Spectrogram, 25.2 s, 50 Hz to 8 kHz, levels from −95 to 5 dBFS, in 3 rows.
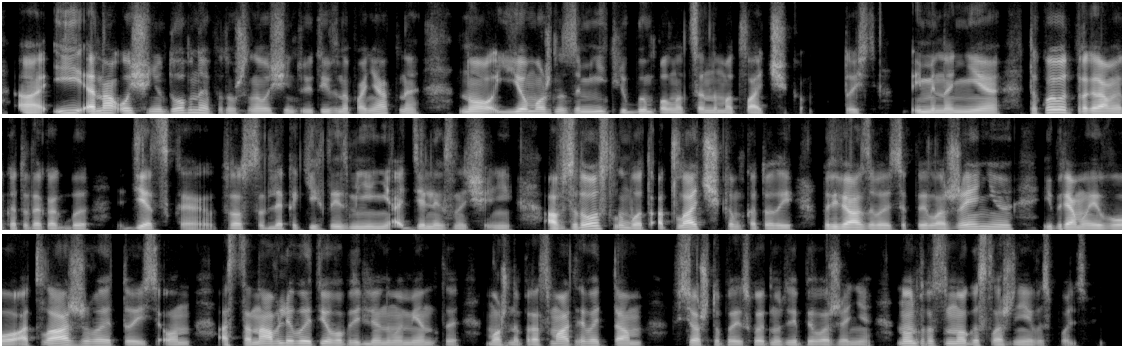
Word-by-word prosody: А, 105 -1 +7
и 165 - -1
она 165 +3 +8
очень 160 -5 0
удобная, 165 +6 -2
потому 120 -2 -10
что 115 - -8
она 120 - -1
очень 120 -1 -3
интуитивно 115 0 -6
понятная, 115 -2 -2 0.3
но 125 +1 +4
ее 125 +6 +2
можно 135 -2 -1
заменить 120 +3 -5
любым 120 +2 -3
полноценным 105 -1 -3
отладчиком, 100 -2 -2 0.3
то - - -6
есть - - -8 0.3
именно 110 -1 0
не 115 0 +2 0.2
такой 195 - +2
вот 195 -6 +4
программой, 120 -2 +6
которая 105 0 -4
как 105 -4 -3
бы 100 +2 -4 0.2
детская, - - 0
вот - - -17
просто 105 -2 -3
для 100 +1 -1
каких-то 105 +1 -6
изменений 105 0 -3
отдельных 105 -1 -1
значений, 95 0 -6 0.2
а 110 - +9
взрослым 125 - +2
вот 110 0 0
отладчиком, 135 -3 +4
который 105 0 -4 0.2
привязывается 110 -3 +4
к - - -48
приложению 140 - 0 0.2
и 110 - -7
прямо 115 -1 +5
его 110 0 +2
отлаживает, 140 -4 +4
то 110 - -4
есть 100 -3 -5
он 105 -2 -3 0.2
останавливает 140 +4 +2
его 130 -2 +1
в - - +2
определенные 115 -1 -4
моменты, 110 -2 -5 0.2
можно 105 -2 -3
просматривать 130 +4 -1
там 115 -2 0 0.2
всё, - - -1
что - - -5
происходит 105 +1 -3
внутри 110 0 -6
приложения, 100 -1 -5 0.2
но 140 - +2
он 140 - +2
просто 135 0 -7
намного 130 -3 0
сложнее 105 -2 -3
в - - -11
использовании. - - -14
115 Hz, 170 wpm, -23 LUFS, 105-130 Hz, 0.3 s, а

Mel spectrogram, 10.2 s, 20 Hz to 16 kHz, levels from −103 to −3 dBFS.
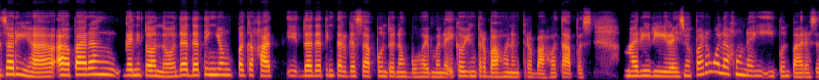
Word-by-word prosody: sorry 290 0 +3
ha? 190 0 +3
Ah, 255 +1 +8
parang 275 0 +5
ganito 250 0 -1
ano, 200 -3 -1
darating 255 +2 +3
yung 260 - -2
pagkaka 240 -3 +2 0.3
darating 230 +2 +1
talaga 215 -3 -2
sa 210 -2 +1
punto 205 -1 -6
ng 195 0 -5
buhay 185 +1 -7
mo 185 0 -7
na 175 - -3
ikaw 215 +4 -3
yung 210 0 -7
trabaho 190 -2 -1
ng 180 0 -5
trabaho 175 -3 -5
tapos 170 -2 -3 0.4
mare-realize 220 -2 0
mo, 225 - -6
"Parang 275 - -2
wala 330 -6 +2
akong 290 -2 -2
naiipon 220 -1 -9
para 175 0 -2
sa 190 - -6
220 Hz, 180 wpm, -24 LUFS, 195-255 Hz, 0.4 s, Ah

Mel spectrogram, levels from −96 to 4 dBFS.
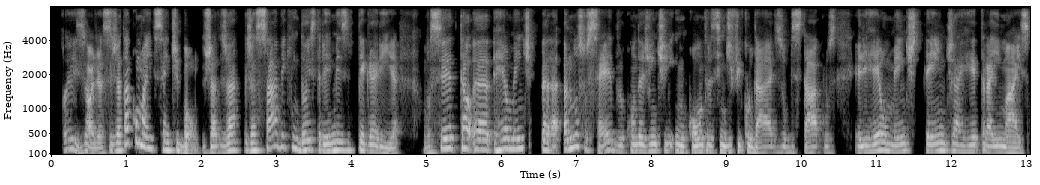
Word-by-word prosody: Pois. 160 - -5
Olha, 105 +1 +1
você 105 - -3
já 155 +1 +3
tá 295 - +2
com 340 - -3
um - - +5
mindset 180 -8 +2
bom. 135 - -1
Já 120 +1 +1
já 155 +6 +1
já 155 0 +3
sabe 195 +8 +1
que 220 +1 -10
em - - +3
2, 175 +2 0
3 145 -4 +1
meses 160 0 +2
pegaria, 120 -10 -1 0.3
você 115 - +2
tá 200 -1 +1
eh, 180 -2 +1
realmente 195 +3 +2
a 170 -2 +1
a - - 0
o - - +2
nosso 225 0 +1
cérebro, 160 -5 -1
quando 140 +1 -2
a 140 - +3
gente 145 +2 0
encontra, 135 +1 +1
assim, 130 +1 -1
dificuldades, 120 -2 -1
obstáculos, 120 0 -3 0.3
ele 125 +1 +1
realmente 145 0 0
tende 150 +1 0
a - - +1
retrair 135 -1 -1
mais, 110 -2 +1
145 Hz, 190 wpm, -22 LUFS, 125-170 Hz, 0.3 s, um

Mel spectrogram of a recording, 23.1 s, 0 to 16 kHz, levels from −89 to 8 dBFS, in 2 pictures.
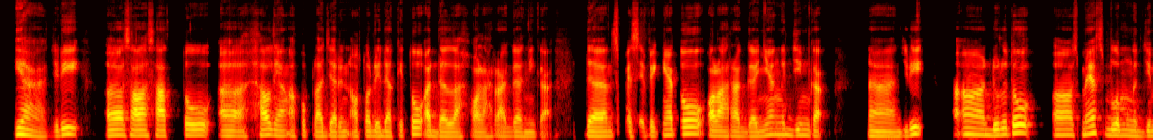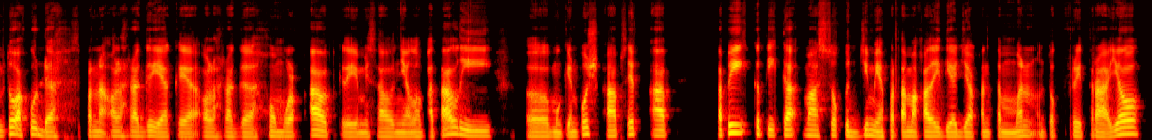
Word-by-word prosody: Iya. 140 -10 +2
Jadi, 160 +9 +1 0.3
eee, 145 +1 +5
salah 140 -1 +6
satu, 140 +1 +1
eee, 130 -1 +1
hal 145 +1 +4
yang 130 -2 -2
aku 130 - -5
pelajarin 120 0 -2
otodidak 120 -2 -2
itu 165 +6 0
adalah 115 -2 +1
olahraga 110 +1 -2
nih, 110 -1 -6
Kak. - - -6 0.3
Dan 120 -1 +3
spesifiknya 125 +4 -2
tuh 175 +2 +3
olahraganya 125 +4 +1
ngegim 145 -1 -3
Kak. 130 -3 0 0.5
Nah, 120 -2 +1
jadi 160 +10 +2 0.4
heeh, 170 -1 +3
dulu 145 +2 +1
tuh, 210 +1 +6 0.3
eee, 150 0 +3
sebenernya 185 +6 +2
sebelum 145 -3 0
ngegim 125 +1 -4
tuh 180 - +5
aku 165 - 0
udah 115 0 0 0.3
pernah 125 -3 -1
olahraga 120 0 -2
ya 110 -2 +2
kayak 105 0 -1
olahraga 110 -1 -3
home 120 -2 -2
workout, 130 +3 +3
kayak 110 0 -2
misalnya 110 0 -3
lompat 110 +1 -4
tali, 125 -7 +2 0.4
eee, 115 +1 0
mungkin 110 0 -4
push 170 0 0
up, 130 0 +3
sit 165 +1 -1
up 135 -1 +3 0.4
tapi 210 +2 +5
ketika 145 -3 0
masuk 140 0 -1
ke 130 - -2
gim 140 +4 -2
ya 115 - +3
pertama 115 0 0
kali 115 0 +4
diajarkan 115 0 -2
temen 115 +3 -2
untuk 115 - -9
free 120 -1 -2
trial, 135 - +3
125 Hz, 165 wpm, -24 LUFS, 115-145 Hz, 0.5 s, salah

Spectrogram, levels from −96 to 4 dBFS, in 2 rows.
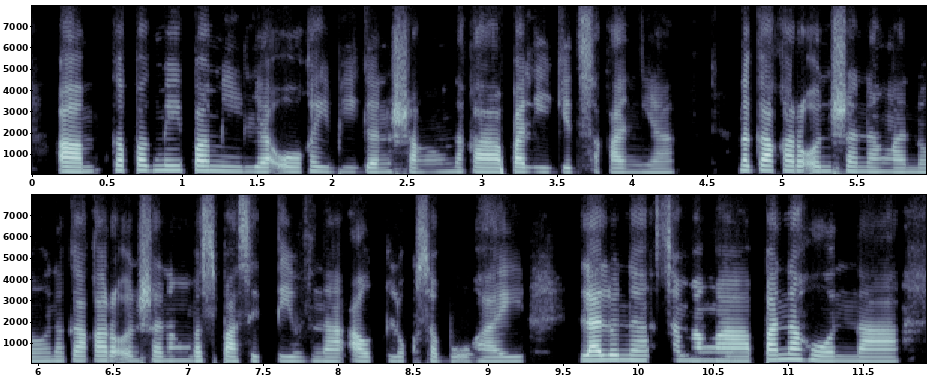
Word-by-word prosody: um, 210 -1 +7 0.2
kapag 250 +1 +2
may 250 0 -3
pamilya 220 -4 +1
o 205 -1 -1
kaibigan 195 -2 -5
siyang 190 0 -4
nakapaligid 195 -2 +1
sa - - -9
kanya, 175 -1 -4 0.4
nagkakaroon 240 -2 +3
siya 220 -2 0
ng 200 -1 -5
ano 190 0 -6
nagkakaroon 205 +1 0
siya 205 - -1
ng 200 0 -7
mas 200 - -3
positive 195 -1 -3
na 180 -1 0
outlook 190 0 -2
sa - - -2
buhay. 180 0 -5 0.4
Lalo 225 +1 +8
na 225 -1 -1
sa 225 -2 -8
mga 200 -1 +2
panahon 230 -5 +2
na 180 -1 +1
200 Hz, 145 wpm, -23 LUFS, 190-220 Hz, 0.4 s, Lalo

